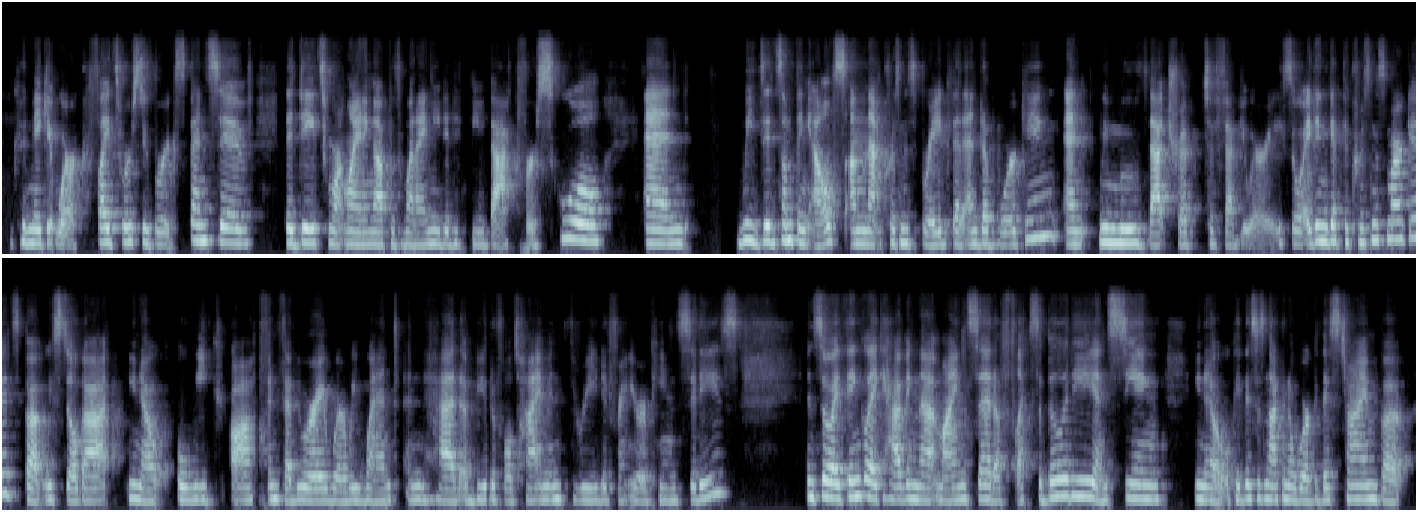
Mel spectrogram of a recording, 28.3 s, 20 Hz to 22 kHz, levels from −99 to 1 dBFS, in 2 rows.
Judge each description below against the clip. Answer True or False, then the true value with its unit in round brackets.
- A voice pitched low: False (210 Hz)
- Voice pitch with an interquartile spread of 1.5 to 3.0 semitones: True (2.6 semitones)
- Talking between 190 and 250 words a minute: True (205 wpm)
